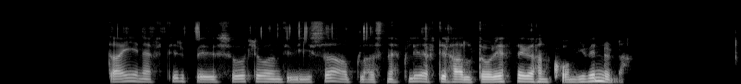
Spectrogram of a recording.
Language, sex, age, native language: Icelandic, male, 20-29, Icelandic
